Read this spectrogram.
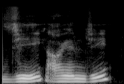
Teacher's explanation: we do not pronounce g at all because it is a nasal sound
